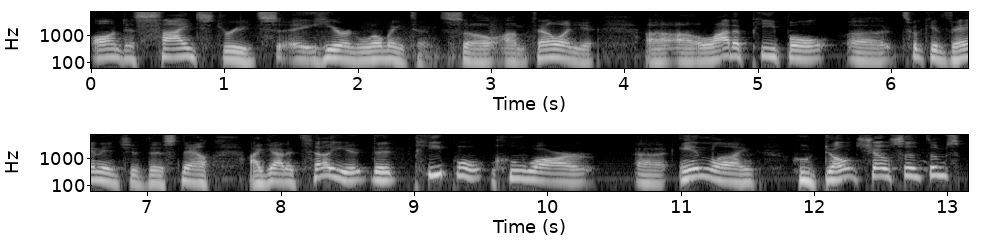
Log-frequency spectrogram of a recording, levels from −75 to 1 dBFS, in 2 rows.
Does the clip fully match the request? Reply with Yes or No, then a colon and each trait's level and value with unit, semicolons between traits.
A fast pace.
No: average, 170 wpm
